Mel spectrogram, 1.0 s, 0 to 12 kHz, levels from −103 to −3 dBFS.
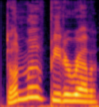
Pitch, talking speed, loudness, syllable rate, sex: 225 Hz, 240 wpm, -16 LUFS, 6.4 syllables/s, male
